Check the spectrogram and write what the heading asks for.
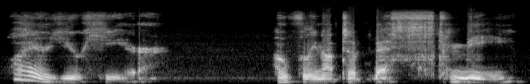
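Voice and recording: In a put-on character voice, the speaker talks very slowly at a low pitch with a menacing, sinister tone.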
